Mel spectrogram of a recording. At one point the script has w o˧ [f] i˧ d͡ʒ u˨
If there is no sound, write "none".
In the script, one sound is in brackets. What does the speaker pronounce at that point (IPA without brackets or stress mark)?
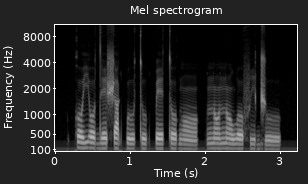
f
